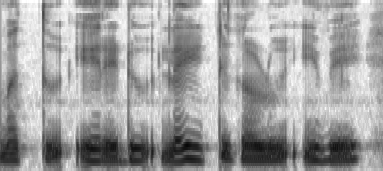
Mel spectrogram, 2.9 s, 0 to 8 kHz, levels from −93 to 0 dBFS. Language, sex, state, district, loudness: Kannada, female, Karnataka, Bidar, -14 LUFS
